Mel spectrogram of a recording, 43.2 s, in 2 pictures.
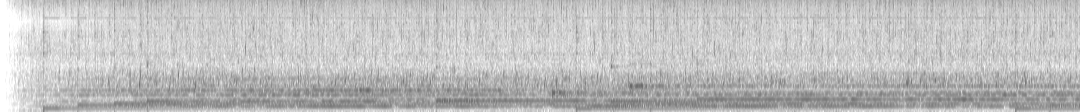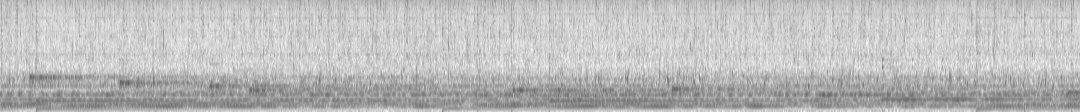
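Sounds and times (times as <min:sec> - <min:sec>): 
binaural beats: 0:00.9 - 0:43.2.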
